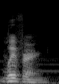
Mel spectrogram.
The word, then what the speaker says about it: wyvern: Weaver it's it's it's it's less the pronunciation more the emphases it's wyvern with I think is how I pronounce it okay instead of Laverne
